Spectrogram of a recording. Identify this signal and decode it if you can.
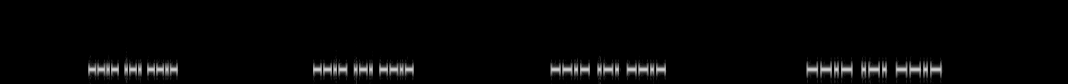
Morse code, heard as a keyed tone, about 45 wpm, 700 Hz. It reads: QRQ QRQ QRQ QRQ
